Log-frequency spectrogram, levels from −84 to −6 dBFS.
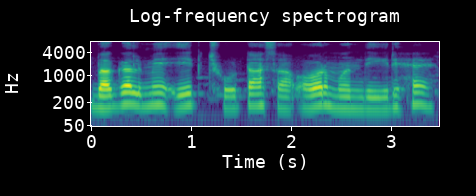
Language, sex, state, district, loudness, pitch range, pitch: Hindi, male, Jharkhand, Deoghar, -22 LUFS, 145-175 Hz, 155 Hz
